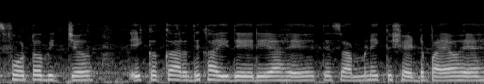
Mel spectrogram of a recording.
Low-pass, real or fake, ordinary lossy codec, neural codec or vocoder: none; fake; none; codec, 16 kHz, 16 kbps, FreqCodec, larger model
